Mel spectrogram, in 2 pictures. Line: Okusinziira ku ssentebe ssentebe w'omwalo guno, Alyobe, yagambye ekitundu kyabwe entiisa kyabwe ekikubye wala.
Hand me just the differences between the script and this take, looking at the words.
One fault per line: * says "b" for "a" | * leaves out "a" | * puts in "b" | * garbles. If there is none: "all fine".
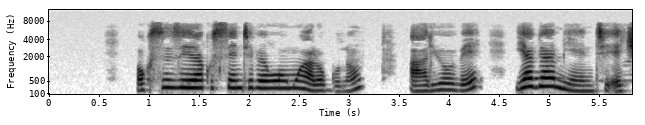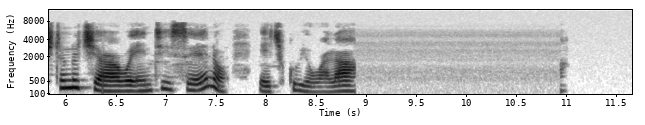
* leaves out "ssentebe"
* puts in "nti"
* says "eno" for "kyabwe"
